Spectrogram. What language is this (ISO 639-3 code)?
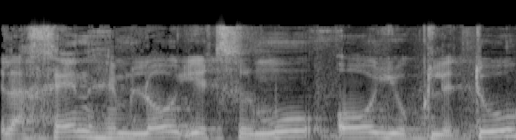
heb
